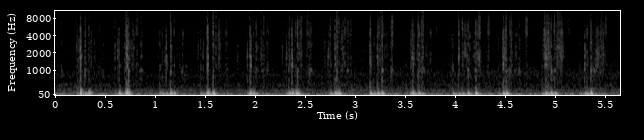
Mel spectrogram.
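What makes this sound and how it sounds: A flat natural cork bark slab, about 30 cm long, solid with a rough textured surface, is tapped and drummed with fingertips and nails close to the microphone. The hits form a loosely regular run of dull, low thumps, each dying away almost at once.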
